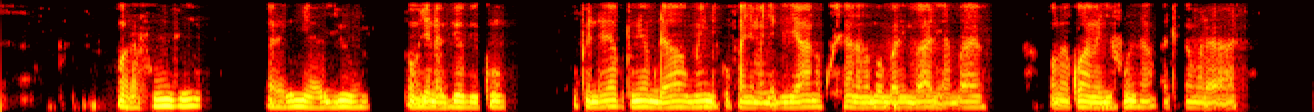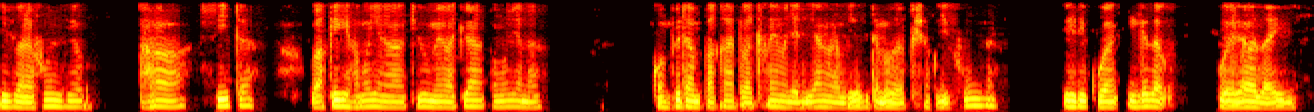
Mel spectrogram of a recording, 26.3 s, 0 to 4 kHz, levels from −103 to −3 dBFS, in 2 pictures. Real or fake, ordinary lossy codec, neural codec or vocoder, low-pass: real; AAC, 24 kbps; none; 3.6 kHz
